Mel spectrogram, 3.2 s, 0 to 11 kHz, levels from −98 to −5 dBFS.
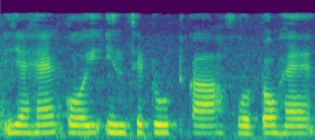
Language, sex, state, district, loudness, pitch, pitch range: Hindi, female, Haryana, Jhajjar, -15 LUFS, 180 Hz, 175-185 Hz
